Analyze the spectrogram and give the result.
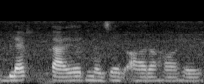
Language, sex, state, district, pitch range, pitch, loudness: Hindi, female, Chhattisgarh, Raipur, 170-190 Hz, 175 Hz, -19 LUFS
